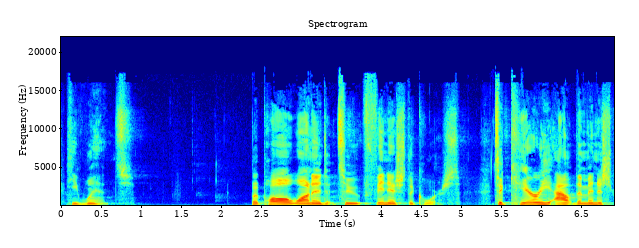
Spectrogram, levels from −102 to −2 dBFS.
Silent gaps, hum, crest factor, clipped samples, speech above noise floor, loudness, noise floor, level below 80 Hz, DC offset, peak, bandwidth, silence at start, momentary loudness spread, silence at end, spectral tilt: none; none; 20 dB; under 0.1%; 48 dB; -26 LUFS; -74 dBFS; -70 dBFS; under 0.1%; -6 dBFS; 17.5 kHz; 0.1 s; 18 LU; 0.05 s; -4.5 dB/octave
